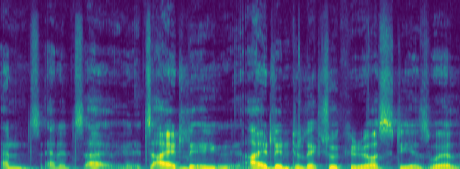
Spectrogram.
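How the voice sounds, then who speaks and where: A man's very deep, low pitch with vocal fry, ordinary pitch variation and a fairly slow pace. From Pakistan, Karachi. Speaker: novelist. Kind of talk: panel discussion. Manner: halting.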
